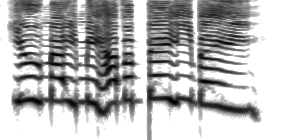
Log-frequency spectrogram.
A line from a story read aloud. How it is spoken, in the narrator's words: She screamed above the uproar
